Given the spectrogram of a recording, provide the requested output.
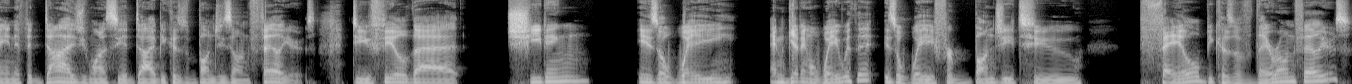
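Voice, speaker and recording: In a plain, everyday voice, a man talks at medium pitch and a moderate pace with ordinary pitch variation. His loudness stays very even, and the sound is dry and close with no echo. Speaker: YouTube gamer and interviewer. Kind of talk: interview question.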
